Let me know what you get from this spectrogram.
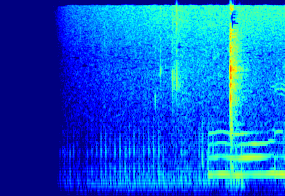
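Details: Ruby, a pet cat, purring while being groomed by another cat, Lugosi: a soft, low, steadily pulsing purr that grows louder, then a person's voice begins speaking over it near the end.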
